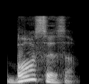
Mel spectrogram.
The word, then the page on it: bossism: British English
